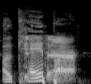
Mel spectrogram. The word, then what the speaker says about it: Ocampo: I spoke to him earlier in the week about how to pronounce it. I thought there would be something needing doing, and he just said Ocampo.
